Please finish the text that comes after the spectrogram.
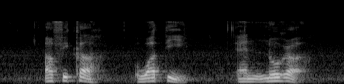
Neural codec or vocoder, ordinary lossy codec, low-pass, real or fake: none; none; none; real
